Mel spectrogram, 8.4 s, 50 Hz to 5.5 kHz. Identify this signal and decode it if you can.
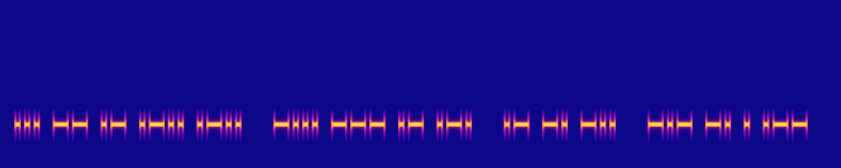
Morse code, heard as a keyed tone, about 25 wpm, 600 Hz. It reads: SMALL BOAR AND KNEW
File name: the old man and the sea part 1 25wpm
